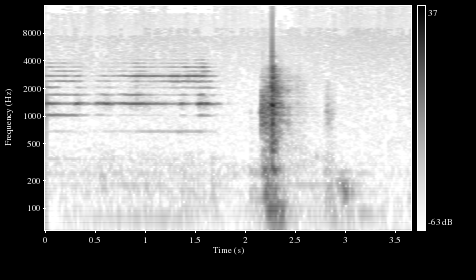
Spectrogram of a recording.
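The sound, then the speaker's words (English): A door buzzer pushed at a swank apartment sounds one steady, reedy electric buzz lasting under two seconds, followed after a pause by a sharp clunk and a few faint soft sounds. “Even the buzzer I pushed in the swank layout looked solid gold.”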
